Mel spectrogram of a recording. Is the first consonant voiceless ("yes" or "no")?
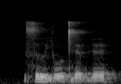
yes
